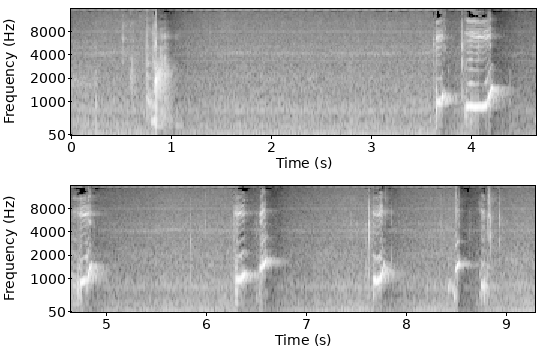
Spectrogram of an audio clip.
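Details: African grey parrot kept as a pet, being silly: after a harsh opening squawk come four short two-part whistles, each a quick rising slur, repeated every second or two against a quiet indoor background.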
